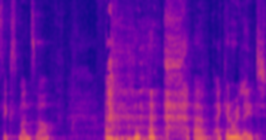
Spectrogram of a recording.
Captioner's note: laughter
